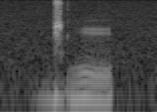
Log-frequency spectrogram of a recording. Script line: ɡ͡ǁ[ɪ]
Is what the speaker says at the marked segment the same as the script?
yes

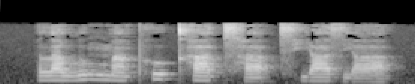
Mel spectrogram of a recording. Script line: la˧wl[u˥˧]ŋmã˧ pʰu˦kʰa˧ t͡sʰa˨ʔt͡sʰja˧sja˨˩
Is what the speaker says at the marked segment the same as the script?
yes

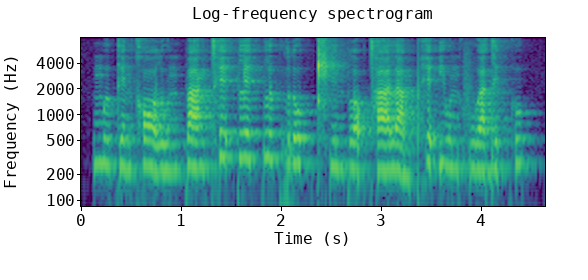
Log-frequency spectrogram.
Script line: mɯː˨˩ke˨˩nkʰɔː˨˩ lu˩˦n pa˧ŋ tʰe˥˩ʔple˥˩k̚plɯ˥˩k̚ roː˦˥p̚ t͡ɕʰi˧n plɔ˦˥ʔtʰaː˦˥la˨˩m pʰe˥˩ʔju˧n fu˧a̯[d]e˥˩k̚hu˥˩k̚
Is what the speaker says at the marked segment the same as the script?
yes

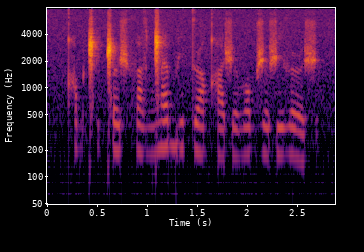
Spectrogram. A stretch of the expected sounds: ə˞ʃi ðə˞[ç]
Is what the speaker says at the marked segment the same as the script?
no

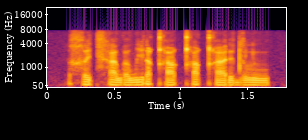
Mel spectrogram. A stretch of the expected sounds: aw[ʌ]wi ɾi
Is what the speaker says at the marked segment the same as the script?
yes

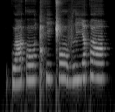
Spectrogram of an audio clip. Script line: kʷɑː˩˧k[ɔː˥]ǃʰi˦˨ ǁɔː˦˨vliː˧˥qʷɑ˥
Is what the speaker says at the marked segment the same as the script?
no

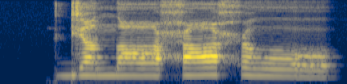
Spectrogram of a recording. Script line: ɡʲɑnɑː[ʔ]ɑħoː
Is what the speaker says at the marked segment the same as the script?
no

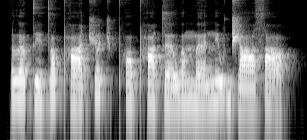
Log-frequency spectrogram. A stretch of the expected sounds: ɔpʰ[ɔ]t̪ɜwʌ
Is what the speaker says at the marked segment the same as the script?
no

